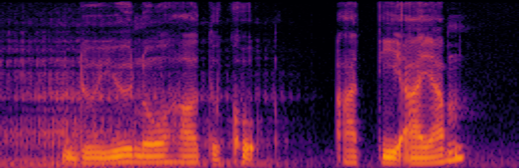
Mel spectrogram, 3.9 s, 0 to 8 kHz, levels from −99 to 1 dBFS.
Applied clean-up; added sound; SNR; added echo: none; Growling; 18 dB; none.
